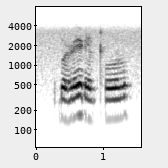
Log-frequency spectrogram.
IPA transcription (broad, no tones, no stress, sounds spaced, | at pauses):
ɗ ʊ ɭ ɪ ɽ ɪ l ʈʰ ʊ l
